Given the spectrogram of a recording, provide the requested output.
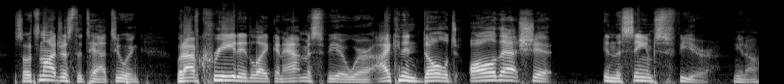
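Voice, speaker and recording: In a very clean recording with a silent background, a man with an unremarkable speaking voice speaks at a moderate pace, fairly high in pitch and with lively intonation. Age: 30s. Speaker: tattoo artist and shop owner. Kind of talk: casual chat. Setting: tattoo shop.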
